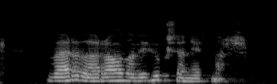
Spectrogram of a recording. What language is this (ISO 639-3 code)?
isl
